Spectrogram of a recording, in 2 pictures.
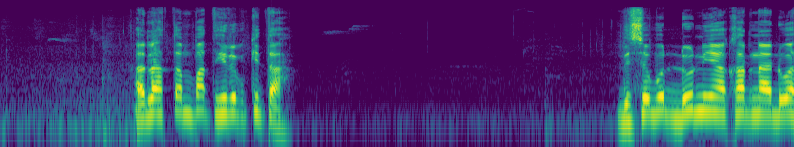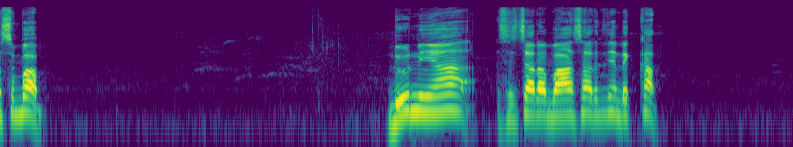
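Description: A man recites in a chanting voice, close to a microphone, in short phrases with pauses.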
